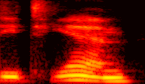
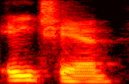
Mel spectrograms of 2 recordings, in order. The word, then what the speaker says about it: Etienne: And Travis Etienne is no longer going to be Travis Etienne, as he clarifies that his last name is actually Achan, but no one could pronounce it while he was in college.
